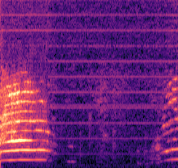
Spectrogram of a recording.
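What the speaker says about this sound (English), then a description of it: "Cat. It's a big black one." A big black cat meows in a loud, drawn-out cry close by, then falls quiet before starting another meow at the end.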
